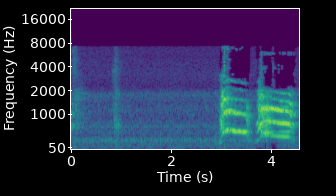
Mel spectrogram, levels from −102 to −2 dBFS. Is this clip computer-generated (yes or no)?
no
